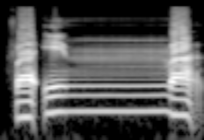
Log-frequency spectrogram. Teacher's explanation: kita hukumi dengan bacaan gunah cara membacanya adalah menahan suara gunahnya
